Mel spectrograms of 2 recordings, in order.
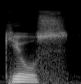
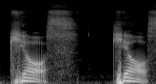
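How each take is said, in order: First: Chaos said with "ch"; wrong reading. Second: Chaos with an aspirated "kh", "KHAY-os"; correct pronunciation. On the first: Teacher showing the misreading to students. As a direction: read chaos starting with a "ch" sound. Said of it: "ये chaos नहीं है". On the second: Teacher modeling the aspirated k for students. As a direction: start chaos with a puff of breath. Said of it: "तो ख पढ़ना है". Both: Shown as a demonstration.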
